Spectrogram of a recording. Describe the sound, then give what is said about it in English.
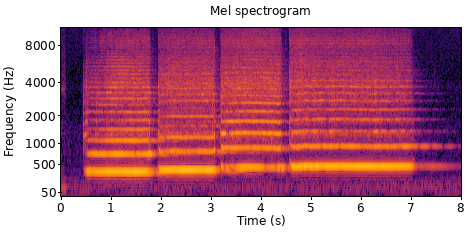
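A larger ancient horn is blown in a loud, buzzy, harmonic-rich note held at a steady pitch. The note runs for several seconds, broken by three brief gaps, and its final stretch is the longest. “The smaller of these two horns has a very jagged edge to its mouth hole, but the larger sounds like this.”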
